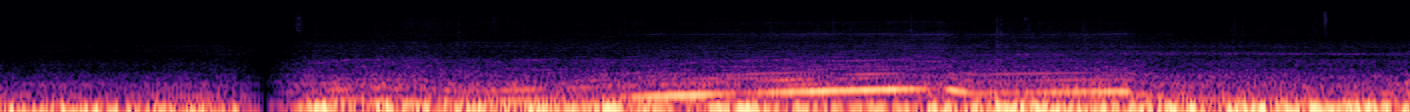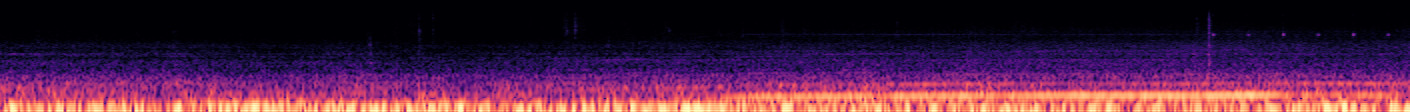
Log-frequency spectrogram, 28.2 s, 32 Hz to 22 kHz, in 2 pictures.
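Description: Toyota Kijang Innova's 2GD-FTV 2.4-litre four-cylinder turbo diesel driving the car over a steady road rumble. About a third of the way in, the engine note rises in pitch under acceleration, then drops back. Later it settles into a steady drone, with a faint regular ticking near the end.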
